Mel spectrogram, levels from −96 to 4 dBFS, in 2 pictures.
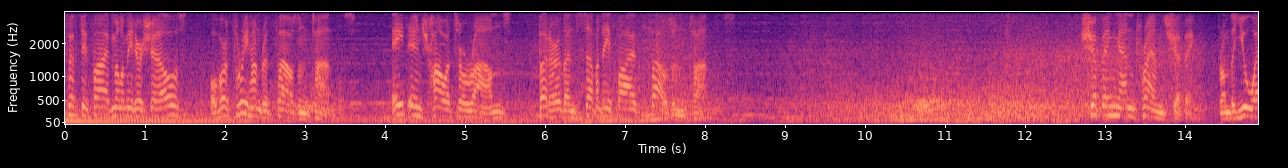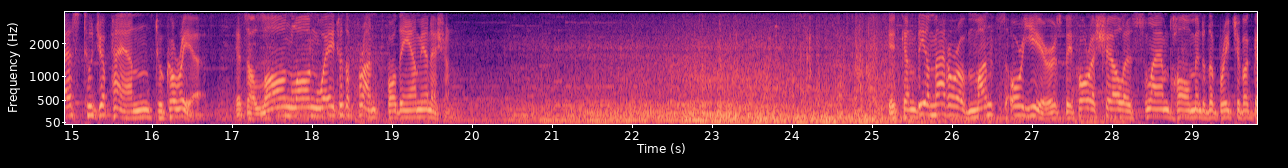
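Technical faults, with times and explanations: Nothing stood out as a technical problem on listening.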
